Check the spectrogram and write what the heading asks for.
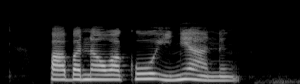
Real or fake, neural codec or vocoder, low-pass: real; none; 7.2 kHz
